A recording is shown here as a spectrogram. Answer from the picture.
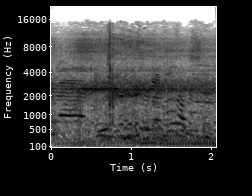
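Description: Several people talking at once, with a steady low engine-like hum underneath.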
